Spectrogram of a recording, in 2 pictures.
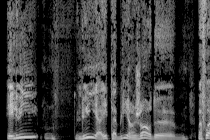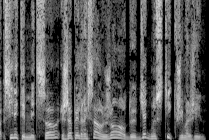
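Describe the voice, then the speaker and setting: Audiobook role: a man doing a chatty older lady novelist, husky, voice lifted. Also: on the high side, a little mellow, no room sound, clean studio sound, pitched above the performer's own voice.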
